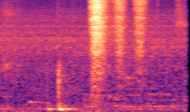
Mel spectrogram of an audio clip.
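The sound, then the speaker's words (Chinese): A colleague typing on a computer keyboard in a large company office of about fifty ping: a few soft, hissy key clicks arrive irregularly after a dull low thump, over a quiet background hum with no clear speech. “他说他的键盘声都收进去了。”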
